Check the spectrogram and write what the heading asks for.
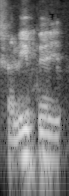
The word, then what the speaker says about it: Felipe: Yeah, Felipe is fine.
